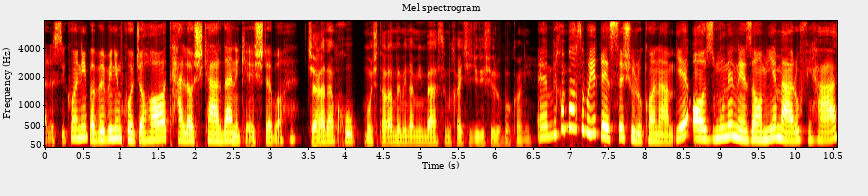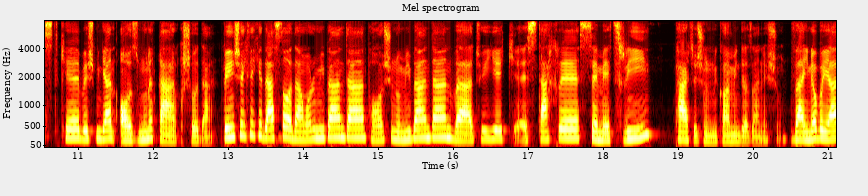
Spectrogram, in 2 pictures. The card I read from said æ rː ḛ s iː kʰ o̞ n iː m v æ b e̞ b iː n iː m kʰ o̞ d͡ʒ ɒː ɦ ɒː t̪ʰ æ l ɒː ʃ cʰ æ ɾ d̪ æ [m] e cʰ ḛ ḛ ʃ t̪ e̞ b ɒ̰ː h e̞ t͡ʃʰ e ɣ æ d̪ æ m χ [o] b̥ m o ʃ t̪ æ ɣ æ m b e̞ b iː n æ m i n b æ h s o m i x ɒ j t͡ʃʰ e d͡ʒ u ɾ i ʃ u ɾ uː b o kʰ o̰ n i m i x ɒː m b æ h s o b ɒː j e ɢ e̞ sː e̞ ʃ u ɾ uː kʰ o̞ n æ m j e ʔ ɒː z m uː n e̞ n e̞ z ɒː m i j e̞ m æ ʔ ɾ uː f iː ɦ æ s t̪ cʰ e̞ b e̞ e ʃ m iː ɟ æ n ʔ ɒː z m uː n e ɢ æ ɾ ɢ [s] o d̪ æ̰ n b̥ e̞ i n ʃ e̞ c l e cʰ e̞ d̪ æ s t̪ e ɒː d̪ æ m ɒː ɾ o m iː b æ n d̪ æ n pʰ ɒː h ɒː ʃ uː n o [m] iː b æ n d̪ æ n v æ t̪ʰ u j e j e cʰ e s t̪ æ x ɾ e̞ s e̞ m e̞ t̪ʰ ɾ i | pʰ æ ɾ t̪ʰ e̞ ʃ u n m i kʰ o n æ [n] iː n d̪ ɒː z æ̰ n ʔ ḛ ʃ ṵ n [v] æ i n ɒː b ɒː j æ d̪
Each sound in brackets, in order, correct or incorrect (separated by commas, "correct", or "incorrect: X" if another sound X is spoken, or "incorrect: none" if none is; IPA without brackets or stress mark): incorrect: n, incorrect: u, incorrect: ʃ, correct, incorrect: m, correct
